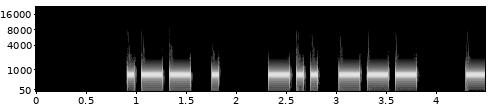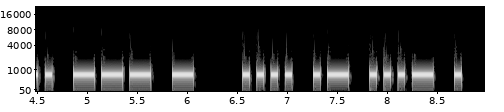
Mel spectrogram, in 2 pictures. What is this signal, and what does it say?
Morse code, heard as a keyed tone, about 17 wpm, 700 Hz. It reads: WE DO NOT HAVE
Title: Sentences from Top 1000 Words - Review Part 4 - 17wpm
